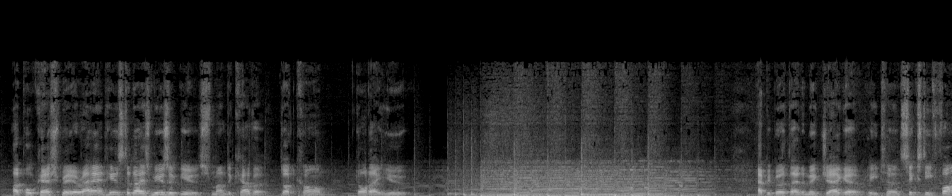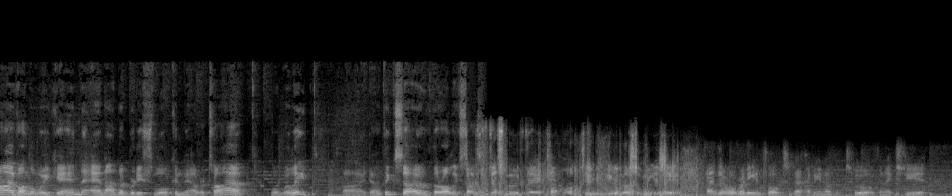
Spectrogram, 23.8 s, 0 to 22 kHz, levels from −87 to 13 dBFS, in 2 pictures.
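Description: A call bitrate drop hits this audio at 17.73 s: the encoder's allowance falls from 48 kbps to 6 kbps, bottoming out for about 2.6 s, and the audio bandwidth shrinks from 20 kHz to 6 kHz. From there to the end the sound is muffled, coarse and watery.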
